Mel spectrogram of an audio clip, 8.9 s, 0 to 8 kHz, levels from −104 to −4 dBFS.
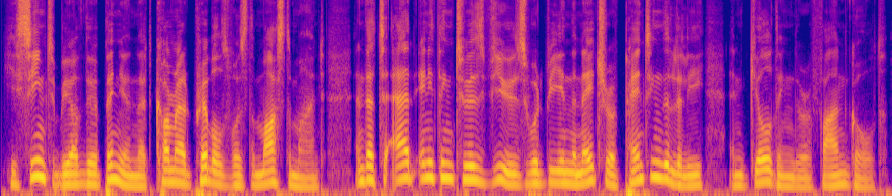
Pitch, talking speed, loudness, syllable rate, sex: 130 Hz, 240 wpm, -19 LUFS, 6.2 syllables/s, male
